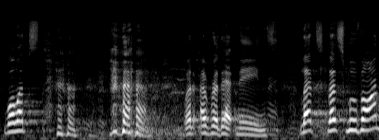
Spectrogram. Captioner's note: laughter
